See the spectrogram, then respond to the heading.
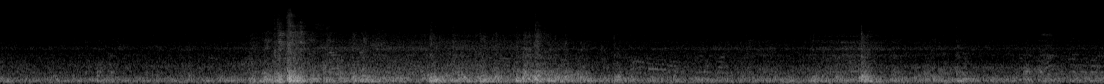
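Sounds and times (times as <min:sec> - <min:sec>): train rattle: 0:02.5 - 0:06.4.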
